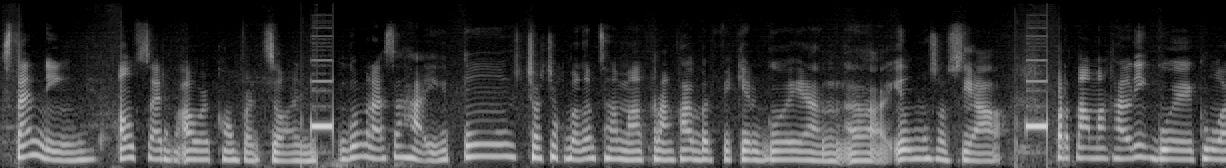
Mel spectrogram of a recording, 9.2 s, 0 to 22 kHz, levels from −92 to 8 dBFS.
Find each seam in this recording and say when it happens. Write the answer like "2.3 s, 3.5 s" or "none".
2.4 s, 7.8 s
